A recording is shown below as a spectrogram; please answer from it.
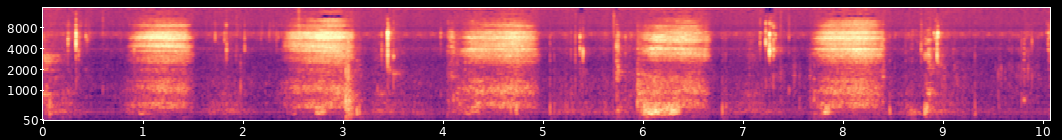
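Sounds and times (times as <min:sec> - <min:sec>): heavy hissing breaths: 0:00.8 - 0:01.8, 0:02.4 - 0:03.2, 0:04.1 - 0:05.0, 0:06.0 - 0:06.8, 0:07.7 - 0:08.5.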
